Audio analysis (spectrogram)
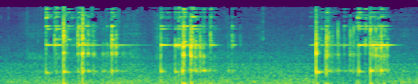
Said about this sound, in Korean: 잔에다가 지금 물 시원하게 먹으려고 얼음을 넣는 소리입니다. 얼음 떨어지는 소리예요. 잔에.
